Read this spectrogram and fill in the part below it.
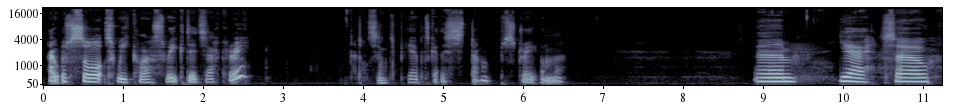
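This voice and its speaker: Woman, congested, sore throat, slow, gravelly, chatty planner vlog. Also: fairly low pitch, darkish tone, no room sound, clean studio sound. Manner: chatty, rambling, drifting into murmurs. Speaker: planner vlogger. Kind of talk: casual chat while planning.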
